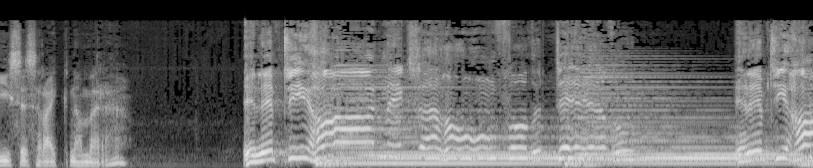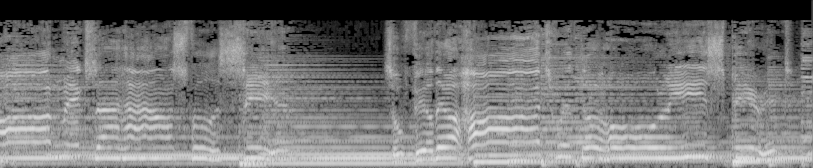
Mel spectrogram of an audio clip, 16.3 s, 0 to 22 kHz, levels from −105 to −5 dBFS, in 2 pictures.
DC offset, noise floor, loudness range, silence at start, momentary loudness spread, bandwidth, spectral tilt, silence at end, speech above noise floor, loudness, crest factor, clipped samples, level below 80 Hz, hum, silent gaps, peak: under 0.1%; -63 dBFS; 2 LU; 0 s; 6 LU; 13 kHz; -4.5 dB/octave; 0 s; 42 dB; -21 LUFS; 16 dB; under 0.1%; -50 dBFS; none; none; -6 dBFS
